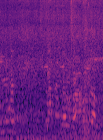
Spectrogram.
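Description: Voices of shoppers and vendors talking in a busy market, over a steady low rumble.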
